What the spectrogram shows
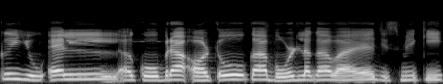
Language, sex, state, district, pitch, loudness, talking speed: Hindi, female, Chhattisgarh, Korba, 200 Hz, -12 LUFS, 150 wpm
